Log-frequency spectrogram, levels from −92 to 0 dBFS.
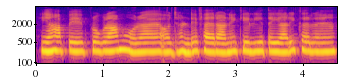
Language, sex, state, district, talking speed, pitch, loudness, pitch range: Hindi, female, Odisha, Nuapada, 200 wpm, 245 Hz, -12 LUFS, 240-255 Hz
